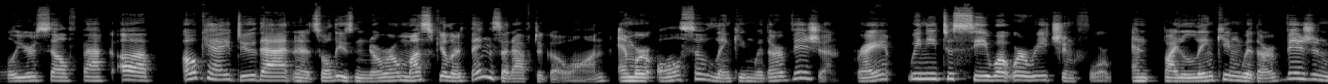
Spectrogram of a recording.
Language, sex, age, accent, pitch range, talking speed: English, female, 40-59, American, 155-215 Hz, 175 wpm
